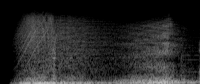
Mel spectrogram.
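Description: Television intro transition effect: a whoosh with a deep low rumble that comes in suddenly, swells twice and stops just before the host speaks.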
